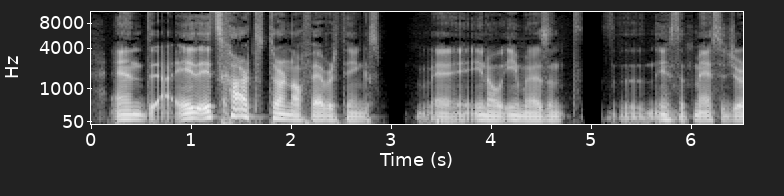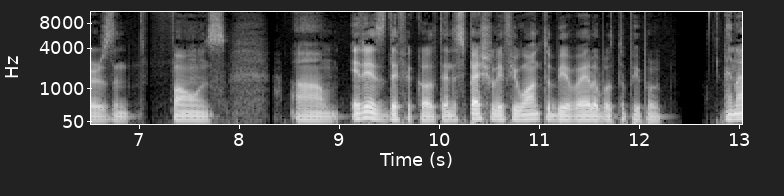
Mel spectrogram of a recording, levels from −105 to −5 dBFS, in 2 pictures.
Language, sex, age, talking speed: English, male, 20-39, 140 wpm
